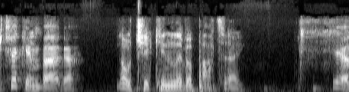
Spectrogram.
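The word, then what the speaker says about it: pâté: No, chicken liver pate. Yeah, like a chicken burger. Not a patty. Pate.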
